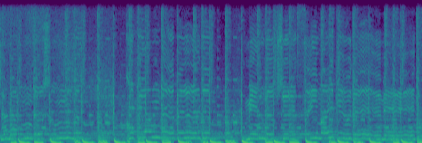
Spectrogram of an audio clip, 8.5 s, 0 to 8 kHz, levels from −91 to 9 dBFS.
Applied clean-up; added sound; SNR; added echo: none; none; none; none.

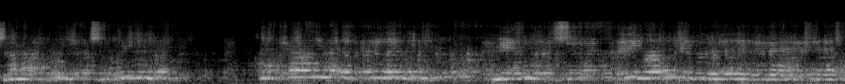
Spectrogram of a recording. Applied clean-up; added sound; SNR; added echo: neural separator model SepFormer DNS4.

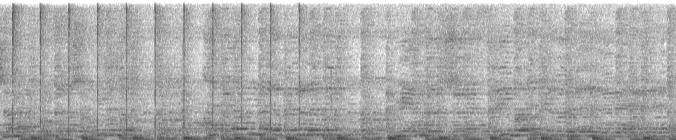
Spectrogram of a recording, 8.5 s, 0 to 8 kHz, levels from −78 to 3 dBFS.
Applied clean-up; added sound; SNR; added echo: none; Fire; 8 dB; reverberation time 0.7 s.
